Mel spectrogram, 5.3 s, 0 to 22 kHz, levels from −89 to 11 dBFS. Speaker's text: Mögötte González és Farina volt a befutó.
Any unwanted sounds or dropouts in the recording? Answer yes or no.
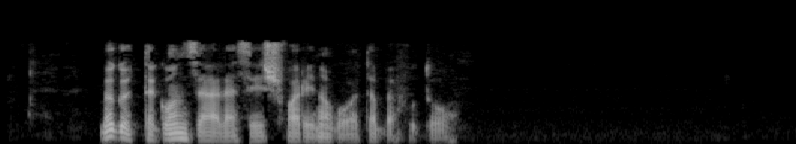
no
